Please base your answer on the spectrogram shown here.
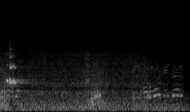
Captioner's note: police radio chatter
